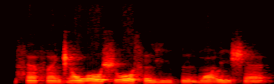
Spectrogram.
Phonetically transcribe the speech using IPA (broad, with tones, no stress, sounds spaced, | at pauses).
s ɛ̃˨ f ɛ̃˨ d͡ʒ ɔ̃˧ w oː˦ ʃ oː˨˦ s ĩ˨ ɣ i˨ p ĩ˨ b ɔ̃˨ l i˨ ʃ ɛ̃˨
